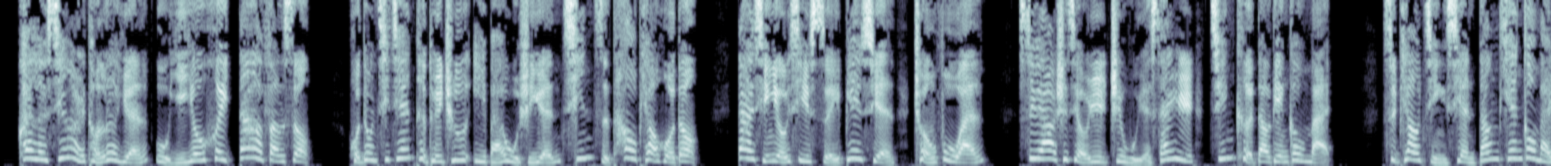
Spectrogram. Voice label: 女; 五一快乐星儿童乐园

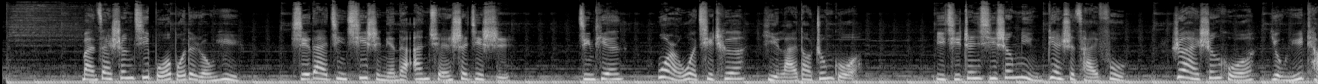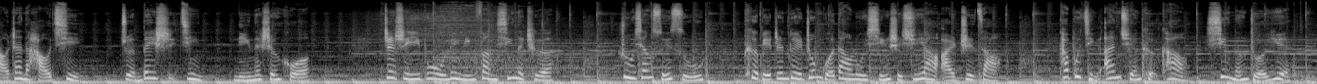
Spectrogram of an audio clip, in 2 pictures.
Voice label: 女 时尚广告; 沃尔沃

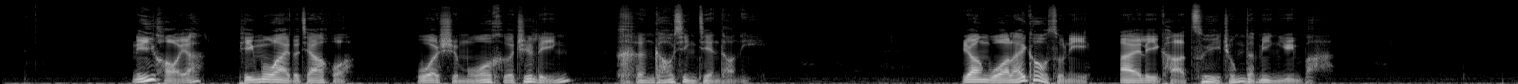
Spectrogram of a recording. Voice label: 游戏人物旁白, 游戏角色类; 纸境英雄

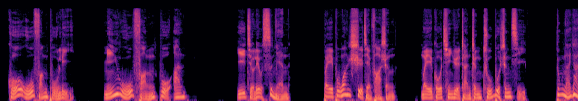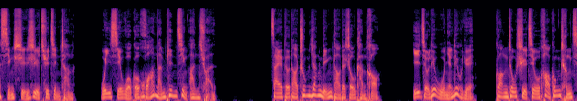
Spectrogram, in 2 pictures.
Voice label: 男 项目介绍 专题片配音; 广州地下长城-坑管所

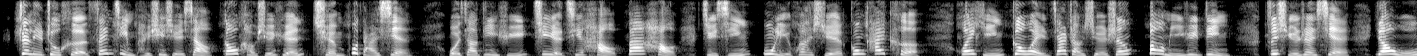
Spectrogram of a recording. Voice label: 国语女声配音, 经济广告; 三晋培训学校

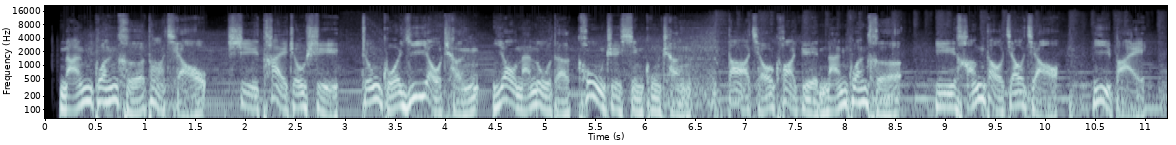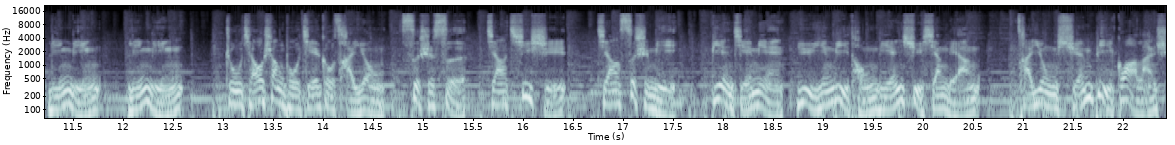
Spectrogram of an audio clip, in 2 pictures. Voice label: 男, 国语男声配音, 男高音; 南官河大桥

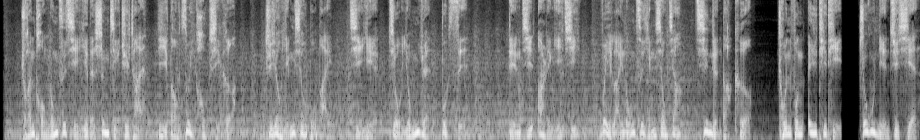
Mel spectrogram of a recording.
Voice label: 男60号 专题 厚重品质; 春沣ATT; 周年巨献; 交广主播

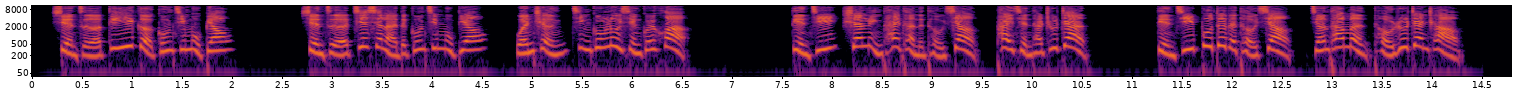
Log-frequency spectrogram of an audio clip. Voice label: 女, 游戏, 语音引导; 泰坦联盟

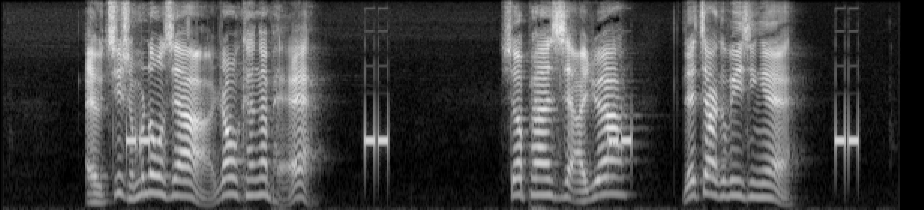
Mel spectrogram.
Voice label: 方言, 南京话; 麻将

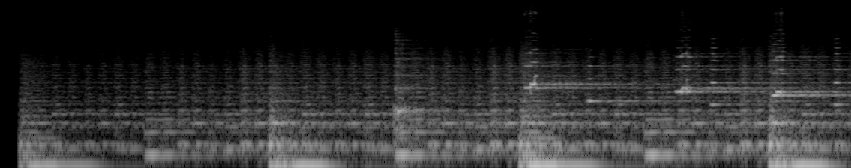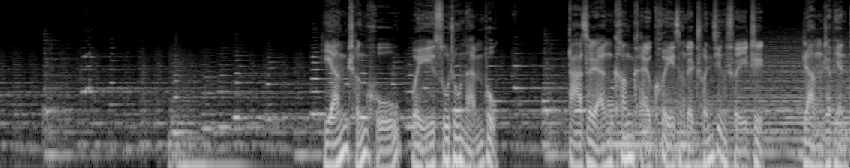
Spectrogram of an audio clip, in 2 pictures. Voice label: 男, 专题, 美食; 阳澄湖

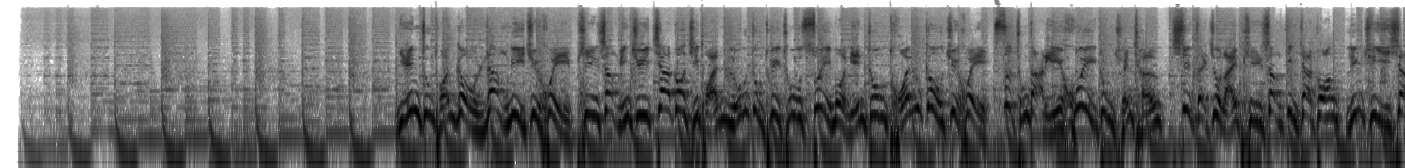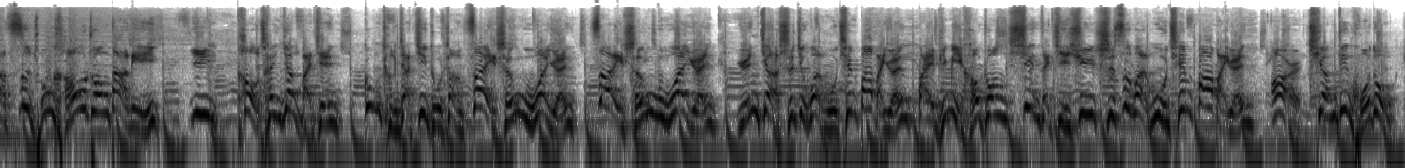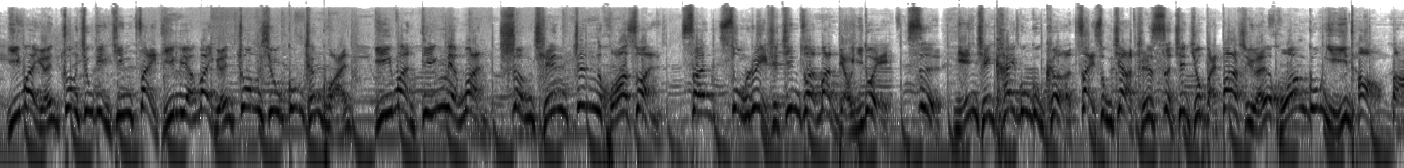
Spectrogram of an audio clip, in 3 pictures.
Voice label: 男, 家居装修促销

